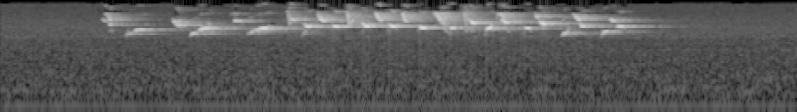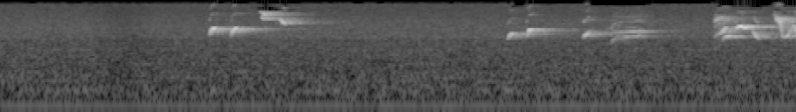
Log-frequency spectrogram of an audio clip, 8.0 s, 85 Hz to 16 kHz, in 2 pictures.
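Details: Captive-bred male European goldfinch, born in 2021 and song-trained with Neapolitan passages, isolated in a carrier; a dense burst of high, rapid twittering notes for about three seconds, then shorter tinkling phrases separated by pauses.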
